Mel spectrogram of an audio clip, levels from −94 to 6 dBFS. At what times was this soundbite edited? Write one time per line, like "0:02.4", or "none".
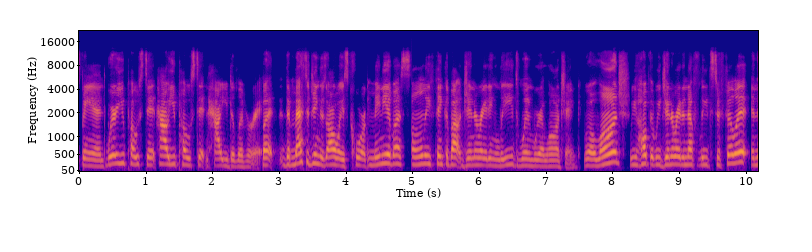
0:04.4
